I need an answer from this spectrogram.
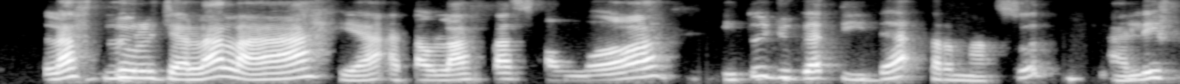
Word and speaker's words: Allah: Sebenarnya huruf lam itu adalah huruf tipis ya, tapi khusus pada lafzul jalalah ya, lam dibaca melihat huruf sebelumnya ya. Cara membacanya apabila yang pertama, apabila lafzul jalalah didahului oleh huruf yang berharokat fathah dan dhamma, maka lamnya dibaca tebal ya, atau tafkhim.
